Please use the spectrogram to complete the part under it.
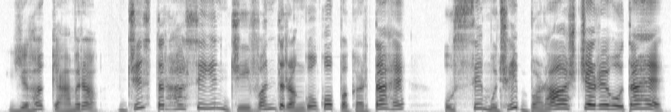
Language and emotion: Hindi, surprised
